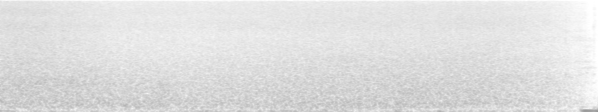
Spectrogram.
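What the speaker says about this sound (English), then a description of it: "we'll add the sound of some waves" A beach wave sound effect plays as a soft, continuous wash of surf, a faint steady hiss with no distinct breaks before it cuts off at the end.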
